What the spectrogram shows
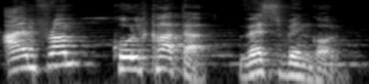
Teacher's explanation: So I'm putting a stress on Kolkata. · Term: new information stress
